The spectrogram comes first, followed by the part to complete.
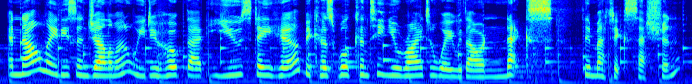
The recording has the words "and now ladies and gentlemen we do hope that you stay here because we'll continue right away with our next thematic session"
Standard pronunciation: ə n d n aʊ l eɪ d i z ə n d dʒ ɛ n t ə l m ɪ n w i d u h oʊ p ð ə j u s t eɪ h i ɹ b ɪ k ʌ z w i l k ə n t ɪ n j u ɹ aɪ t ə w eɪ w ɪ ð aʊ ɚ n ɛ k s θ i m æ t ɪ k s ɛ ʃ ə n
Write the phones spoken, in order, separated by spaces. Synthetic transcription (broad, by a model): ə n n aʊ l eɪ d i z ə n dʒ ɛ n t l m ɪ n w i d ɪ h oʊ p ð ə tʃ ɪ s t eɪ h i ɹ b ɪ k ʌ z w i l k ə n t ɪ n j u ɹ aɪ t ə w eɪ w ɪ ð aʊ ɚ n ɛ k s θ i m æ t ɪ k s ɛ ʃ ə n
